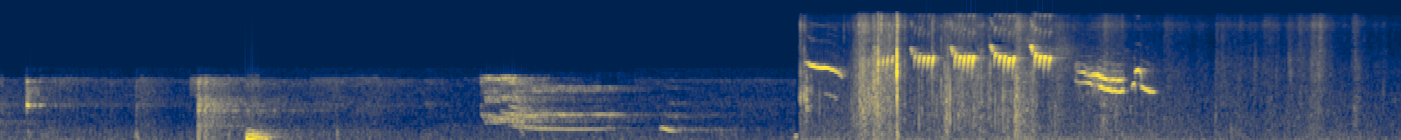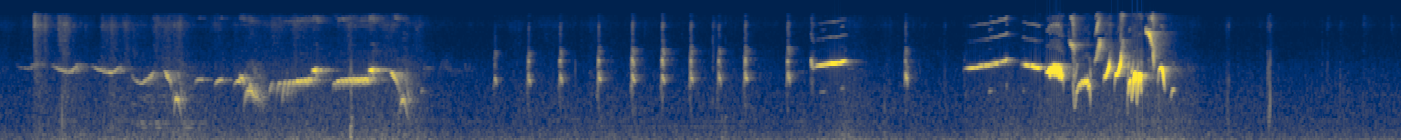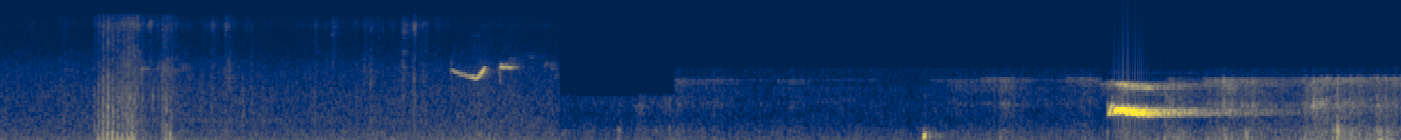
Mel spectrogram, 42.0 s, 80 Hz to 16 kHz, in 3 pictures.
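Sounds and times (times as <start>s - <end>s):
bird singing whistles: 8.1s - 8.5s, 9.1s - 11.6s, 14.7s - 18.2s, 22.1s - 22.6s, 23.7s - 25.8s, 32.6s - 33.3s, 39.1s - 40.1s.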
